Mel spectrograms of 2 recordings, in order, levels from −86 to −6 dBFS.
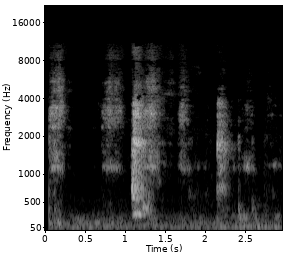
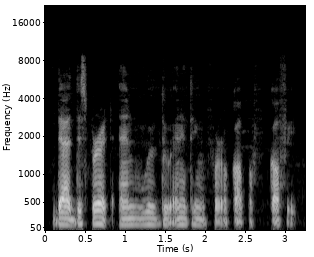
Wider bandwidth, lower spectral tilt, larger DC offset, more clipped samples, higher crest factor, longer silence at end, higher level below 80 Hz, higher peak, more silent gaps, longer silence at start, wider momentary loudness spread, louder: first, 11.5 kHz vs 9.2 kHz; second, -2 dB/octave vs -7 dB/octave; neither; neither; about the same, 24 dB vs 20 dB; about the same, 0.05 s vs 0.15 s; first, -58 dBFS vs -66 dBFS; about the same, -12 dBFS vs -10 dBFS; neither; about the same, 0.05 s vs 0.1 s; first, 22 LU vs 8 LU; second, -33 LUFS vs -30 LUFS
